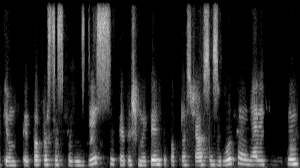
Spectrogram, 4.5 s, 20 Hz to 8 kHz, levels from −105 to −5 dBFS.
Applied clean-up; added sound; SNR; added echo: neural mask model Resemble Enhance denoiser.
